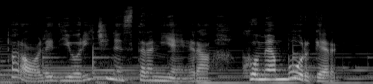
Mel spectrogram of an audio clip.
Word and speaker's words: hamburger: Beh, alcune volte sì, ad esempio nelle parole di origine straniera, come hamburger. L'H si scrive, ma non si pronuncia.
